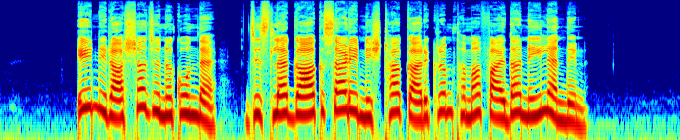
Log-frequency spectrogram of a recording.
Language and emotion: Dogri, sad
